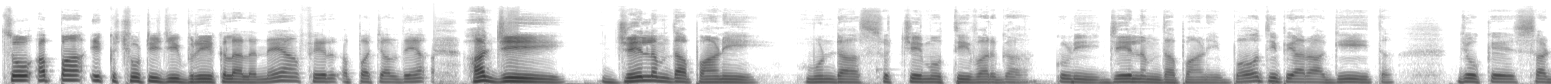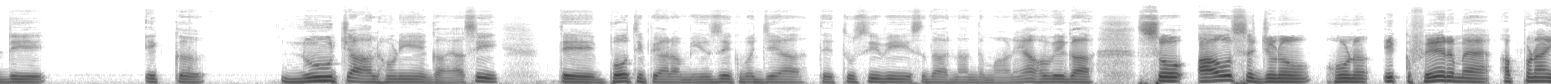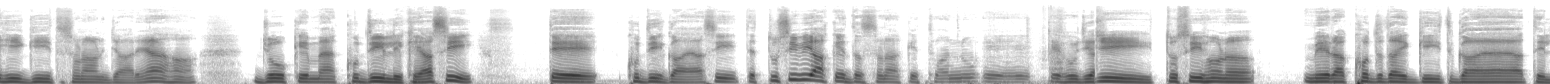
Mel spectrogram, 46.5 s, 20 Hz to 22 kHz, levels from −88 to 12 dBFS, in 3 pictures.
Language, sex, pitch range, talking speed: Punjabi, male, 130-160 Hz, 125 wpm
